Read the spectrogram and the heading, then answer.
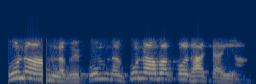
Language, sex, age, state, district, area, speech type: Maithili, male, 30-45, Bihar, Darbhanga, rural, conversation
